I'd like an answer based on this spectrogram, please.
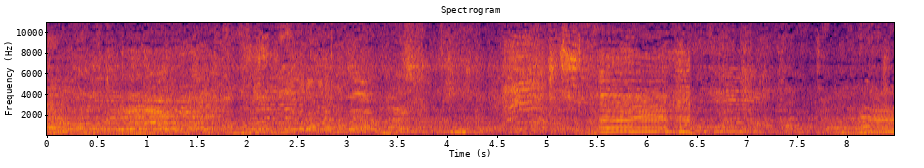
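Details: A crowd of cattle at a traditional animal market: a steady mix of low moos, then one loud, rich, rising bellow near the end, with people chattering and general market noise throughout.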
